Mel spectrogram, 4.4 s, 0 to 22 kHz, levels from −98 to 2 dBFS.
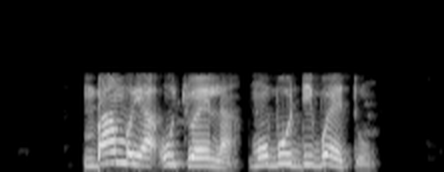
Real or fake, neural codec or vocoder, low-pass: fake; vocoder, 44.1 kHz, 80 mel bands, Vocos; 3.6 kHz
